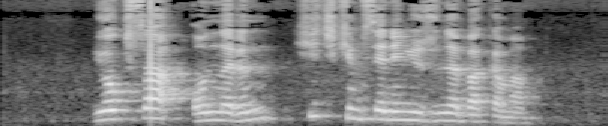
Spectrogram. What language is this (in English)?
Turkish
